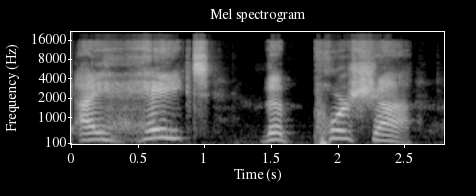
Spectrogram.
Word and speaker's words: Porsche: It's not Porsche, or Porsche in American. It's a Porsche. ugh, I have to say, I hate the Porsche pronunciation.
